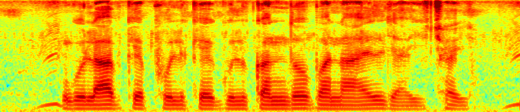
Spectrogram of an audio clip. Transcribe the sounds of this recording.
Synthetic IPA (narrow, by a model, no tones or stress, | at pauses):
ɡʊlaːbkepʰulkeɡʊlkənd̪obənaːeld͡ʒaːit͡ʃʰə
